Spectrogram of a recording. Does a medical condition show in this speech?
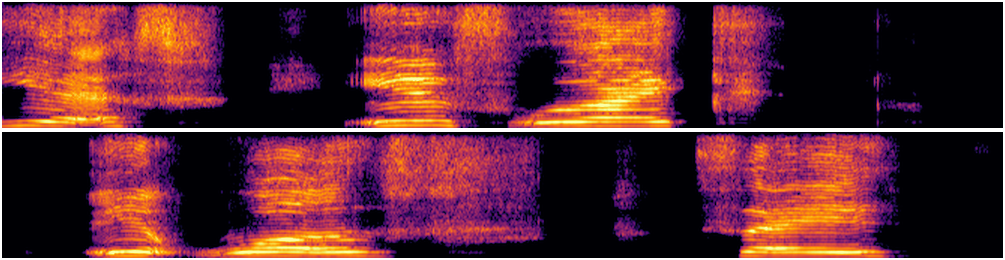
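Yes: spastic quadriplegic cerebral palsy; CP accent, sultry disability accent, listeners may need to listen closely.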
